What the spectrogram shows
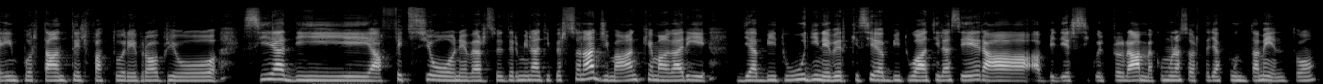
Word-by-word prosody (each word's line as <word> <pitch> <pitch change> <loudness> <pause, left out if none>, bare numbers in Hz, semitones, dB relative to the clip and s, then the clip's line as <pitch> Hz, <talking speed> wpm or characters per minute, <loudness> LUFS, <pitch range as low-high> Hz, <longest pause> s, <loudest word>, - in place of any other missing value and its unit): e 180 - -3
importante 185 0 -1
il 185 - -6
fattore 185 0 -5
proprio 180 0 -3 0.2
sia 235 0 +2
di 185 -1 0
affezione 190 +1 -2
verso 180 +1 -1
determinati 195 +1 -2
personaggi, 225 +3 +4
ma 175 -1 -1
anche, 215 +1 0
magari, 185 0 +2 0.3
di 175 +2 -5
abitudine 200 +3 0
perché 195 +1 -3
si 175 - -4
è - - +3
abituati 190 +1 +1
la 190 - 0
sera 200 0 +3
a 175 0 +6
a - - +3
a 175 - -2
vedersi 180 0 -5
quel 180 -1 -11
programma, 185 -2 +4
è - - -14
come 195 +1 -7
una 190 0 +2
sorta 185 -1 -9
di 185 - -3
appuntamento? 180 0 -3
185 Hz, 155 wpm, -24 LUFS, 180-195 Hz, 0.3 s, a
